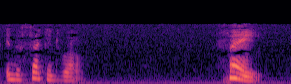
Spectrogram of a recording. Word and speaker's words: Fei: Fei, Wei, Gui. Listen again, they rhyme.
